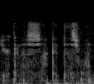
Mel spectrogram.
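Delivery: soft, whispered, teasing aside.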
